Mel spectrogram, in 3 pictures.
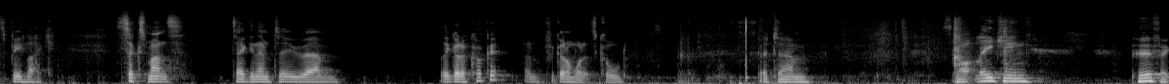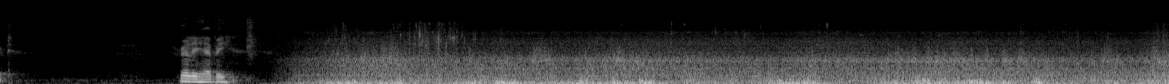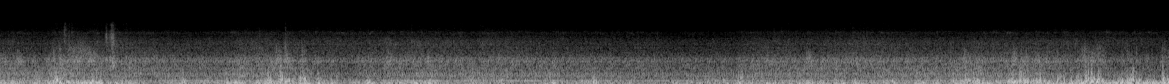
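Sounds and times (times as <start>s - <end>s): farm vehicle engine running: 14.5s - 35.0s
wind buffeting microphone: 14.5s - 35.0s.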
